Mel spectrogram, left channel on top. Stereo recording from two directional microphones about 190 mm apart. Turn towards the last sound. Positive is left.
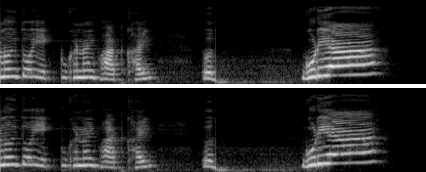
turn(degrees=0)  # may be behind; listen again after turning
